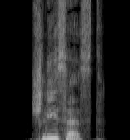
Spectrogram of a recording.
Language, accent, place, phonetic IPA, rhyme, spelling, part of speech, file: German, Germany, Berlin, [ˈʃliːsəst], -iːsəst, schließest, verb, De-schließest.ogg
- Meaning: second-person singular subjunctive I of schließen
